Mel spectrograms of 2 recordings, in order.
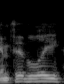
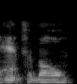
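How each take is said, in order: First: The word is said to rhyme with hyperbole. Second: The word is said with a short plain ending. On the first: "I think of like the word like hyperbole ... it's just more fun to say amphibole" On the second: "you could just say amphibole"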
